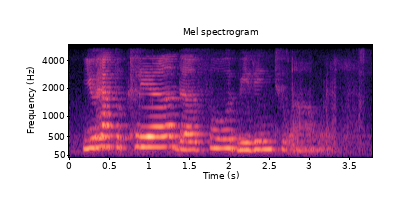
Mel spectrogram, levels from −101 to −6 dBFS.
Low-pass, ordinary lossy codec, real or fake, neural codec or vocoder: 5.4 kHz; none; real; none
